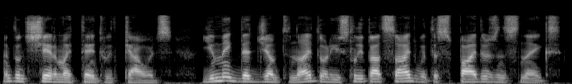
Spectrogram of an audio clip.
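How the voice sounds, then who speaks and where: A man voicing a giant, abusive Russian parachute instructor who yells and spits as he scolds. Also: medium pitch, moderate pace, no echo, studio quality, voice pushed up, close to an everyday voice. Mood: contemptuous. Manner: yelling, abusive, spitting.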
